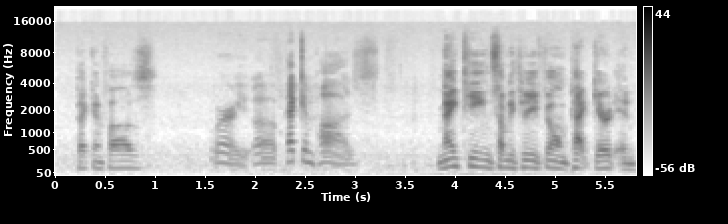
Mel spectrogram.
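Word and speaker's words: Peckinpah: Peckin Foz. How do you pronounce that? Peckin Foz? Where are you? Peck and Paws.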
